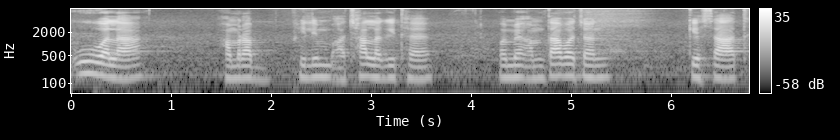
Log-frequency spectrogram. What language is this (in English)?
Maithili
